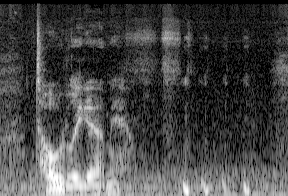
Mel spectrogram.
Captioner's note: chuckles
